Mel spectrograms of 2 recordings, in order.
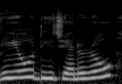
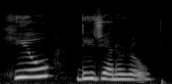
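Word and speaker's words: Rio de Janeiro: अगर आप इंग्लिश में प्रोनाउंस करोगे सो the word is pronounced as रियो डी जेनेरो, एंड in Brazil it is pronounced as हियो डी जेनेरो.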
